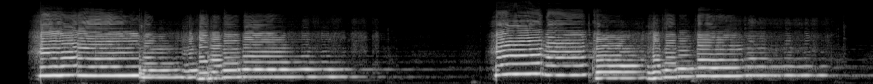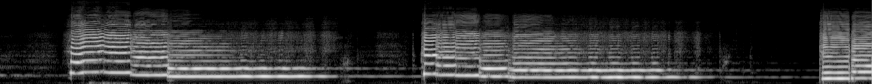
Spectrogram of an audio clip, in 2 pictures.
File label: Tenor Sax Introspective 105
